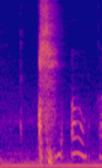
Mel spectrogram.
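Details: Sneeze set off by tickling the nose with a feather for the first time: a single sharp, explosive sneeze with a brief voiced sound after it.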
